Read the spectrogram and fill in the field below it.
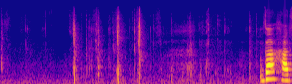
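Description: Playing cards are shuffled by hand with soft flicks and taps.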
